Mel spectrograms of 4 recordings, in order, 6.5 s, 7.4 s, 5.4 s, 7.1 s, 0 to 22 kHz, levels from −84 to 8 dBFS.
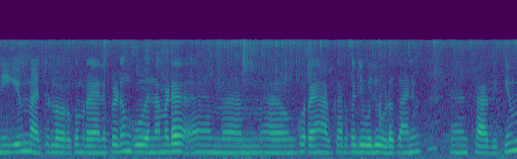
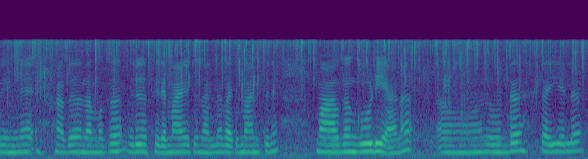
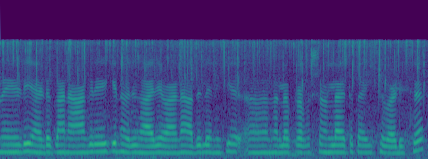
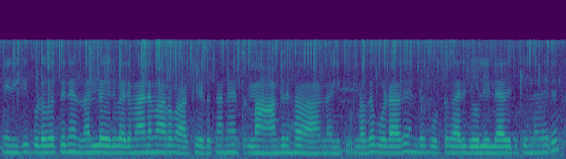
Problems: constant background noise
